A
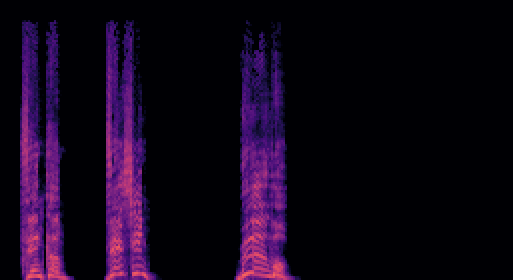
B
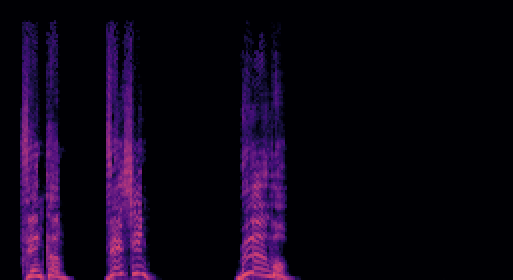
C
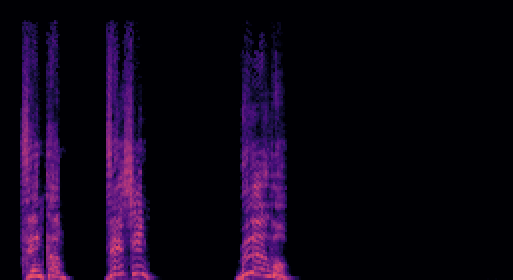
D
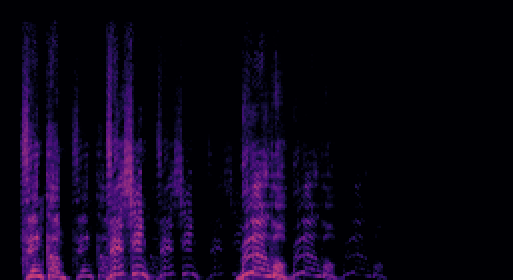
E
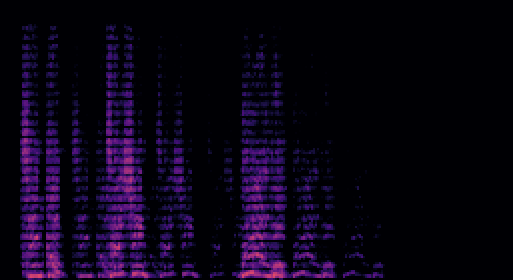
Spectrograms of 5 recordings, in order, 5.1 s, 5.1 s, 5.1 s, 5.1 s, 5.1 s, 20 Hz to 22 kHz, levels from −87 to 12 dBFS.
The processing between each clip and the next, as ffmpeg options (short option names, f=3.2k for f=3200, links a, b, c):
-af "bass=f=250:g=10,treble=f=4k:g=2,volume=-6dB"
-af "aecho=1:1:7.3:0.63"
-af "aecho=1:1:501|1002:0.15|0.0239,volume=-8dB"
-af "afftfilt=real='re*eq(mod(floor(b*sr/1024/370),2),1)':imag='im*eq(mod(floor(b*sr/1024/370),2),1)':win_size=1024:overlap=0.75,volume=4dB"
